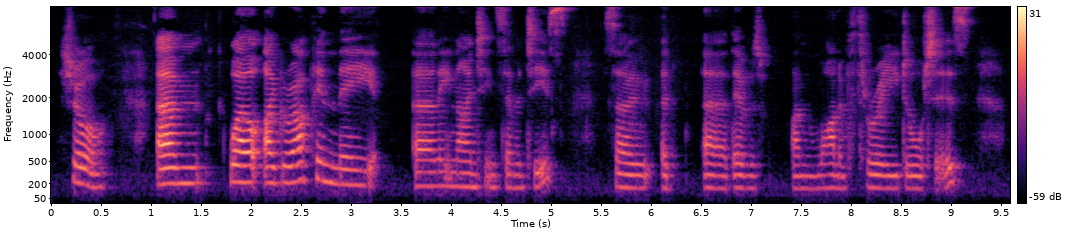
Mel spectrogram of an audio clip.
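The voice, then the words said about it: English accent. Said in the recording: “judging by your accent, you were born in the UK”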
